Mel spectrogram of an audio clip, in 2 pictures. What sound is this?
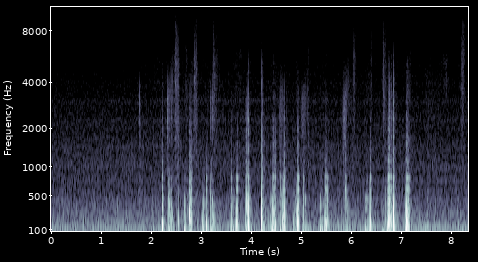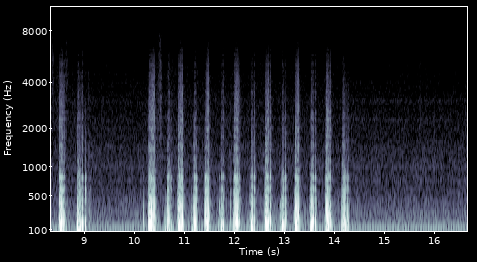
Sound effects > Other
floor creak 3
Some floor creaks to practice my recording and editing skills on. Recorded on a Shure MV6 microphone.
floor, floorboard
